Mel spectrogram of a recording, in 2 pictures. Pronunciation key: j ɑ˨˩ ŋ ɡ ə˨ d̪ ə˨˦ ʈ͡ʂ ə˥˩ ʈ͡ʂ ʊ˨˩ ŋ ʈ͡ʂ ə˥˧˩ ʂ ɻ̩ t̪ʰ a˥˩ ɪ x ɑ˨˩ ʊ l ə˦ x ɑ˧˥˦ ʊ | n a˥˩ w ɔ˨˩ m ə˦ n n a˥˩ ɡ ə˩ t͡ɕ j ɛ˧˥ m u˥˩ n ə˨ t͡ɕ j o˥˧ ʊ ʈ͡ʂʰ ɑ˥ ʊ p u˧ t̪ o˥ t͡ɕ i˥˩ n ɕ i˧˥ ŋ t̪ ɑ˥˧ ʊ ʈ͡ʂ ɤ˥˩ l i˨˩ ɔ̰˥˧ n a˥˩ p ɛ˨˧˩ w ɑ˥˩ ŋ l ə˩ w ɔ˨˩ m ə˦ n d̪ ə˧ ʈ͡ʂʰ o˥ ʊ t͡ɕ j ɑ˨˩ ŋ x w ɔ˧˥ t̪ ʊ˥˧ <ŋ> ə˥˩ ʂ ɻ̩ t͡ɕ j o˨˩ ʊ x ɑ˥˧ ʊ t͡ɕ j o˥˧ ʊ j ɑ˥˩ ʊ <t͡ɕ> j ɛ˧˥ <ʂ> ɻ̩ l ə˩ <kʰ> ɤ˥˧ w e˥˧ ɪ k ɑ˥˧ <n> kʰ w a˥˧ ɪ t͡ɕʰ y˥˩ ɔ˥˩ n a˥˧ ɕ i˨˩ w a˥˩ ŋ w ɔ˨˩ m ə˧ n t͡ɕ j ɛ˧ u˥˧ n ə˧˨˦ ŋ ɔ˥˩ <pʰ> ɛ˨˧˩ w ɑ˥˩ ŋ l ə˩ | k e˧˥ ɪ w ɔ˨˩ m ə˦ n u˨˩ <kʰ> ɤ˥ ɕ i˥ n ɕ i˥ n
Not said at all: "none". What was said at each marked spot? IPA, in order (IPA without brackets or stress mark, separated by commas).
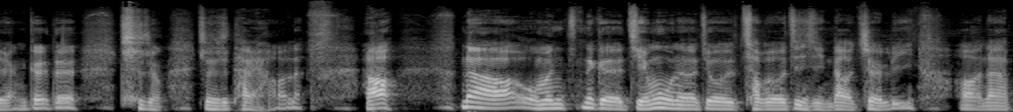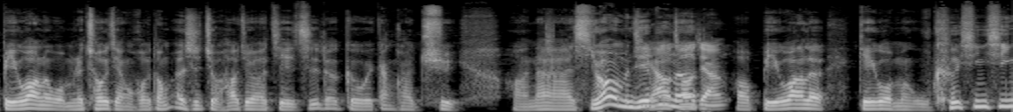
ŋ, t͡ɕ, ʈ͡ʂ, k, ŋ, p, kʰ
